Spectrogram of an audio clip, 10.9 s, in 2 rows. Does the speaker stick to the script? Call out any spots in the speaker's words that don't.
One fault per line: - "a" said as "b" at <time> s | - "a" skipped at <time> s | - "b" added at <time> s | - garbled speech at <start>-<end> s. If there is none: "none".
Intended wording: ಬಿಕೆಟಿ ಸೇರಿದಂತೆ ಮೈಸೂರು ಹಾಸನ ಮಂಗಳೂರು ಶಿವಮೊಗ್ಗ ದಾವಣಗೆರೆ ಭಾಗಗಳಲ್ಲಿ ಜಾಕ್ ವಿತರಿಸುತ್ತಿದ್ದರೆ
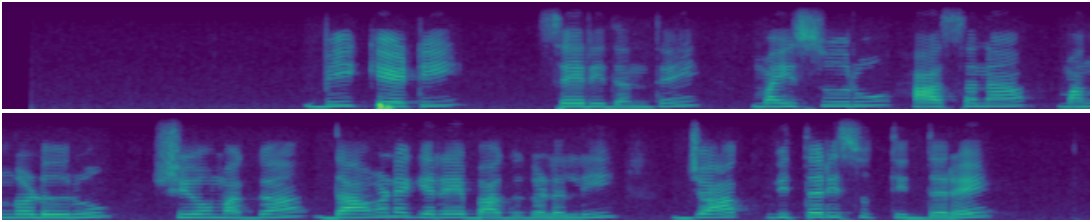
none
